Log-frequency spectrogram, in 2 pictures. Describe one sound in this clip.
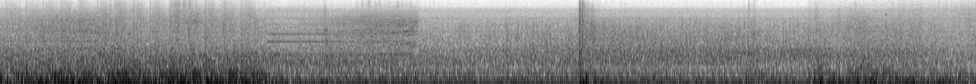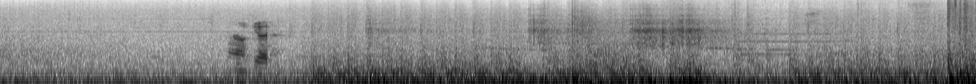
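A heavy tank engine rumbles low and steady, swelling louder at times.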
